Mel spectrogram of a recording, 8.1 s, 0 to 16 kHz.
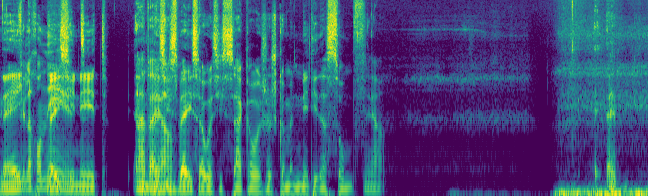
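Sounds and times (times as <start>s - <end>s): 
speech: 0.0s - 4.9s, 7.4s - 8.0s
long deep breath drawn in through the nose: 5.0s - 8.0s.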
